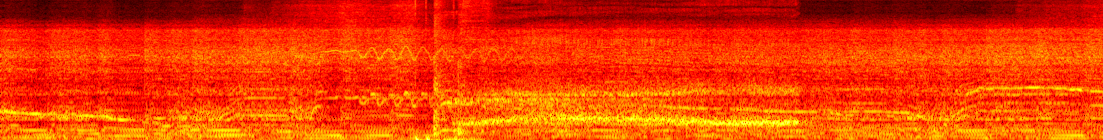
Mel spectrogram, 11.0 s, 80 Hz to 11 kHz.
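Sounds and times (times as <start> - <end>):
distorted electric guitar notes: 0.0 - 11.0.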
